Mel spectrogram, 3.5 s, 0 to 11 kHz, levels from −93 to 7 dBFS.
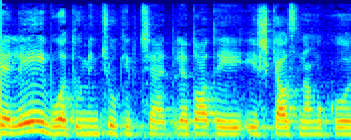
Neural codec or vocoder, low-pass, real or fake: codec, 16 kHz in and 24 kHz out, 2.2 kbps, FireRedTTS-2 codec; 9.9 kHz; fake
